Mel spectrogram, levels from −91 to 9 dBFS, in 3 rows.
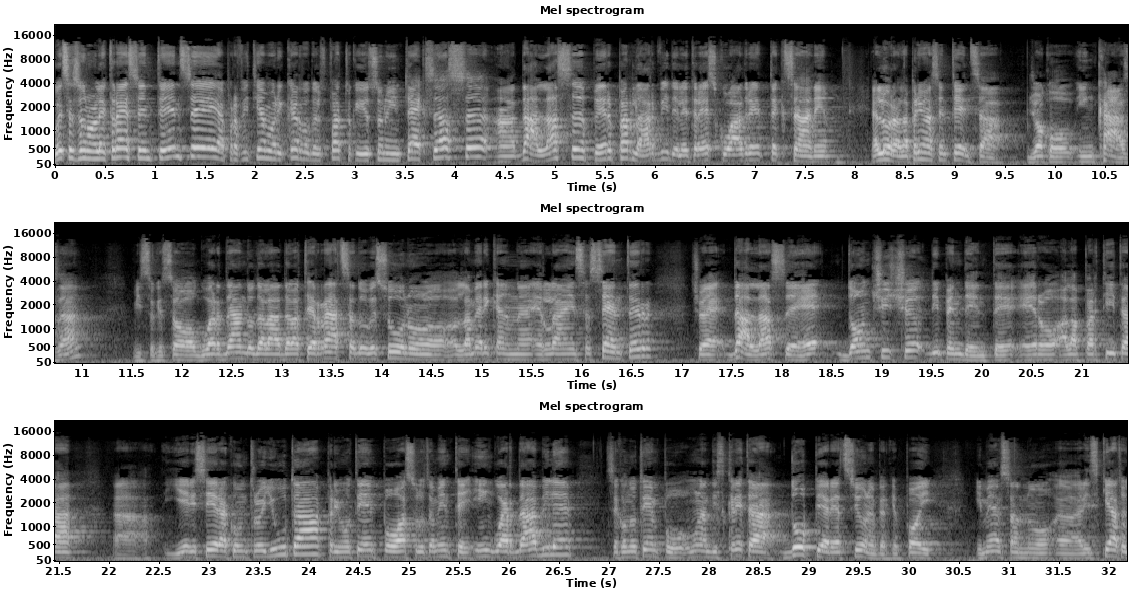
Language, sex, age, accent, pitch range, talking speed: Italian, male, 30-49, native, 140-185 Hz, 130 wpm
